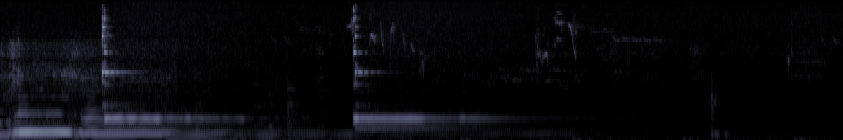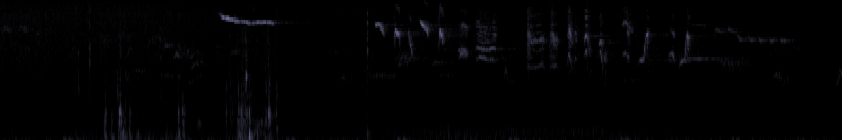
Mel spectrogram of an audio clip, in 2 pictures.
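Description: The last notes of a layered kalimba, cello and clarinet piece: a few bright, ringing kalimba notes over held low tones, all fading out in the first half. Afterwards a few soft low thuds come near the middle, and faint birds chirp toward the end.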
